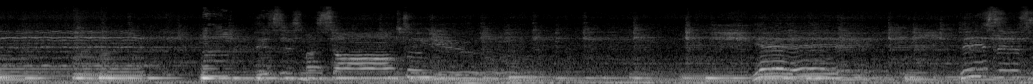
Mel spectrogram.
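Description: Acoustic guitar playing a slow song, with women singing short phrases over it and the guitar carrying on alone between them.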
